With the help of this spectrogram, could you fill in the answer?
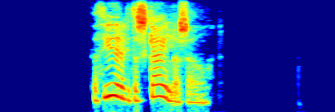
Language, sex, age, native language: Icelandic, female, 40-49, Icelandic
